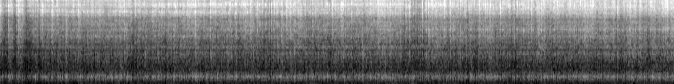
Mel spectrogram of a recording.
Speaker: Alright, so that was the amps too high. As you've probably seen in that video, the puddle started off alright, but then as it moved along, it sort of got hotter and hotter and hotter, and there was so much more heat going into the part than what the actual wire feed could keep up with.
